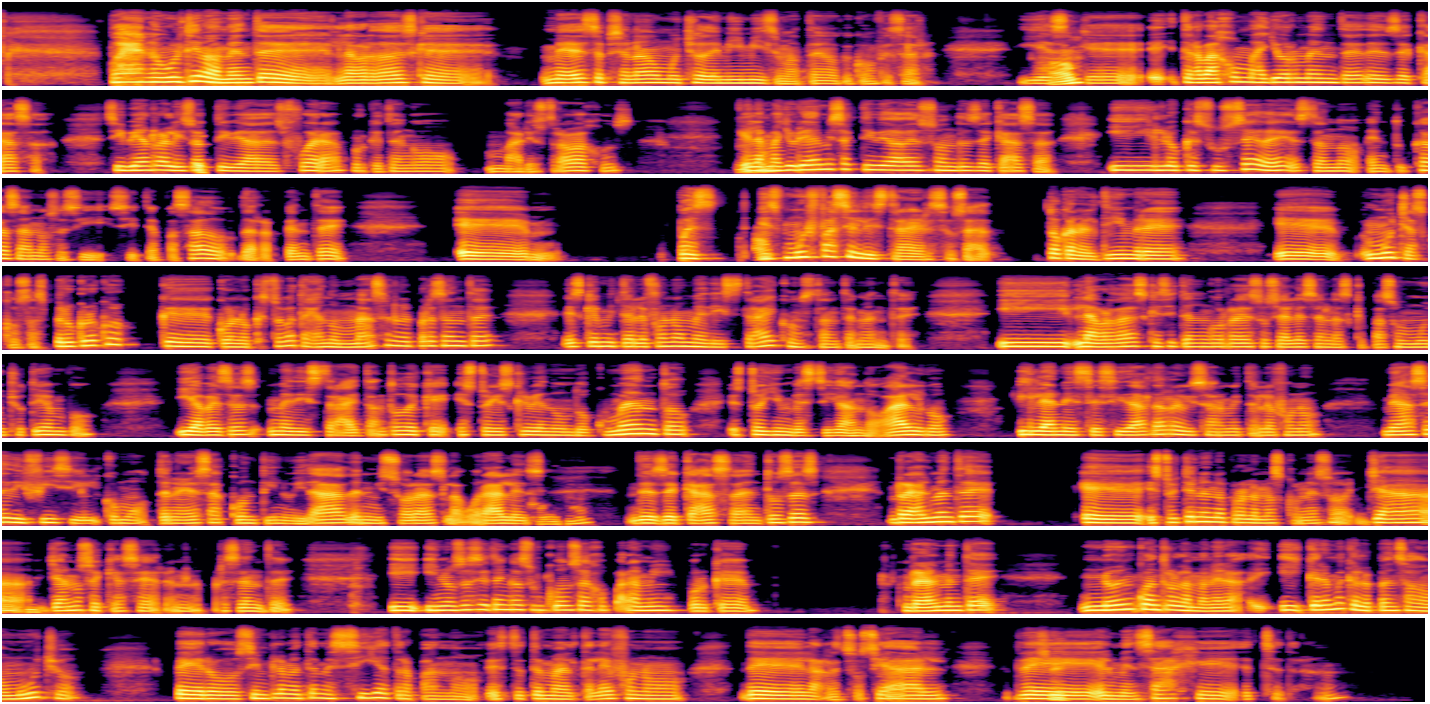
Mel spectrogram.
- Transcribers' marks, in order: other background noise; swallow
- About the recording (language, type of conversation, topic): Spanish, advice, ¿Cómo puedo evitar distraerme con el teléfono o las redes sociales mientras trabajo?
